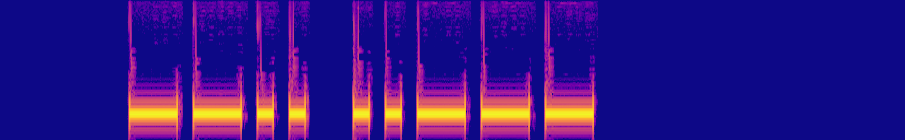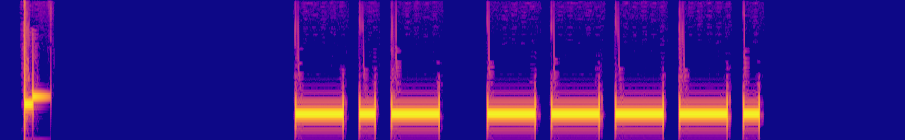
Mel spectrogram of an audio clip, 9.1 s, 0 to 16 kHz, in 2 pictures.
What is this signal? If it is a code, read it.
Morse code, heard as a keyed tone, about 15 wpm, 700 Hz. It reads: Z 2 K 9
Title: Single-Letter Single-Number 15wpm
